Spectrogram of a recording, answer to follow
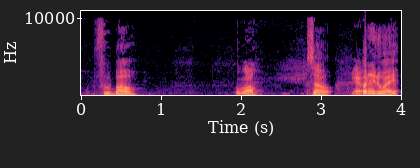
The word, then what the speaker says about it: fubo: i don't know exactly how you pronounce fubo or if it's fubu or whatever it's fubo fubo well so yeah but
